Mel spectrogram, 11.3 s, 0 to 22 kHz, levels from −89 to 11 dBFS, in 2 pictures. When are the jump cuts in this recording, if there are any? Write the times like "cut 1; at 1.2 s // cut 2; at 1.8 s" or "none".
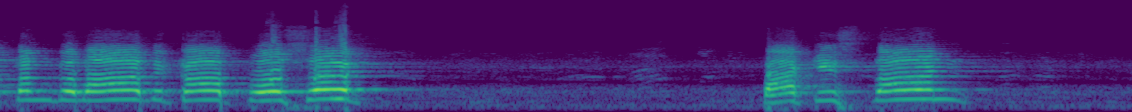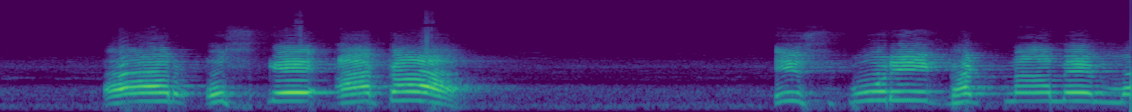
none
